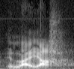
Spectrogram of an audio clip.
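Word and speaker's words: Eliyahu: to the locations themselves Elijah or maybe better pronounced Eliah what does his name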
